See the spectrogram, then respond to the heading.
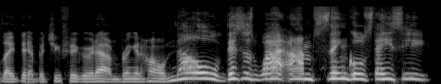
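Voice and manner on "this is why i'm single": ordinary talk, nothing marked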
